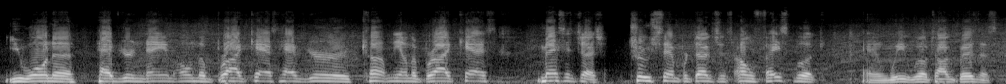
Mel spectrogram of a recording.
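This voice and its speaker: A man giving excited, folksy live play-by-play commentary on a sim race, in an animated and colloquial way. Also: medium pitch, moderate pace, poor audio. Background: racing game vehicle noise.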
